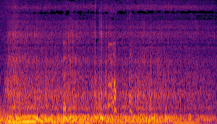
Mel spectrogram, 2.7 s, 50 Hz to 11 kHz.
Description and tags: Some kind of nose snorting sound and laughter.
Recorded with Edirol R-1 & Sennheiser ME66.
